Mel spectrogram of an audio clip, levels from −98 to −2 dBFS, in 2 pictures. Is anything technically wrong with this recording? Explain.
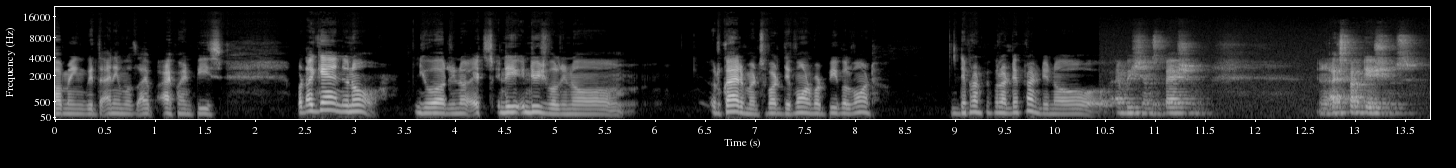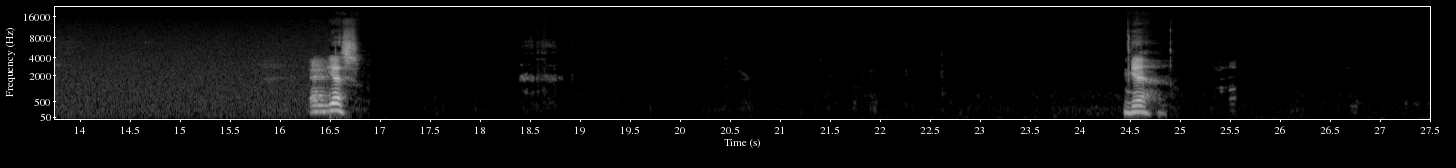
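Yes. From 10.44 s to 16.49 s the speech abruptly turns roomy and hollow, thinner in the bass, and drops by roughly 5 dB, with background noise rising to around 30 dB below the speech. At 16.49 s the close, full sound returns just as suddenly. This is a switch to a distant microphone: the close mic's signal was likely lost or left out for that stretch, so a microphone farther away, picking up more room reflection and ambient noise, filled in.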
